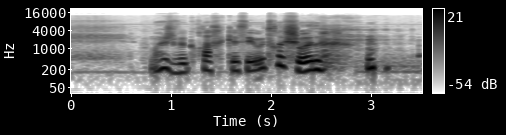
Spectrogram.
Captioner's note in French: rires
